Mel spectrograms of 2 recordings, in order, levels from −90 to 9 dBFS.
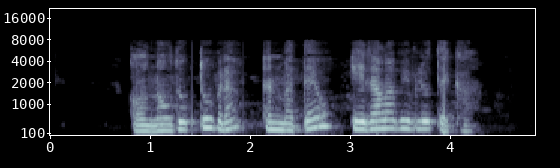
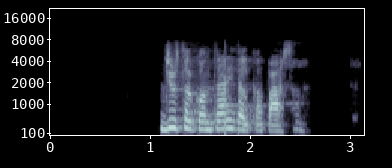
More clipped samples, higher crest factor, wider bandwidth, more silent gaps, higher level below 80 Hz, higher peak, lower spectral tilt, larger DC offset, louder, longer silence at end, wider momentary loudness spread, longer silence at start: neither; about the same, 16 dB vs 16 dB; about the same, 7.6 kHz vs 7.6 kHz; neither; about the same, -56 dBFS vs -60 dBFS; about the same, -2 dBFS vs -2 dBFS; first, -7.5 dB/octave vs -5.5 dB/octave; neither; about the same, -18 LUFS vs -16 LUFS; about the same, 0.65 s vs 0.6 s; first, 10 LU vs 5 LU; second, 0.8 s vs 1.1 s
